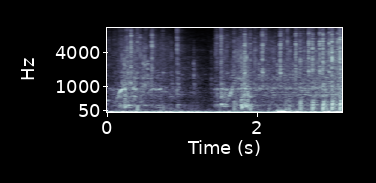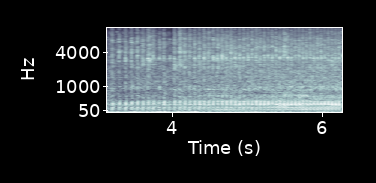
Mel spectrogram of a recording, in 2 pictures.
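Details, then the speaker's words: Lawnmower after a deck swap, with a new carburetor and fuel line, started with the muffler left off: it stumbles, catches, then settles into a harsh, sharp popping bark like a dirt bike. "Alright guys, we found out why this thing was so loud. Well, Mister over here forgot to put on the muffler, so this thing sounded like a full-fledged clap dirt bike."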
